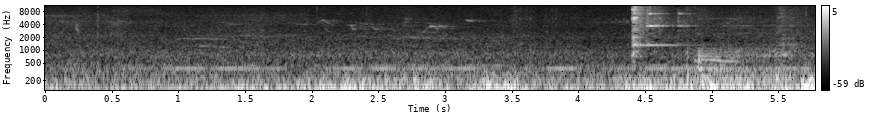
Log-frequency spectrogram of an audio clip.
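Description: A disc golf disc striking a metal chain basket about four seconds in, a sudden metallic clink and rattle that rings on briefly. Wind rumble on the microphone throughout.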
